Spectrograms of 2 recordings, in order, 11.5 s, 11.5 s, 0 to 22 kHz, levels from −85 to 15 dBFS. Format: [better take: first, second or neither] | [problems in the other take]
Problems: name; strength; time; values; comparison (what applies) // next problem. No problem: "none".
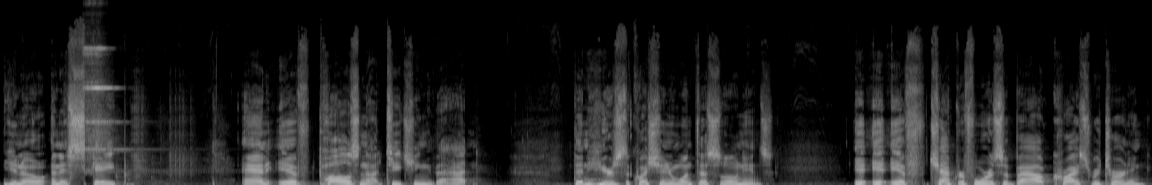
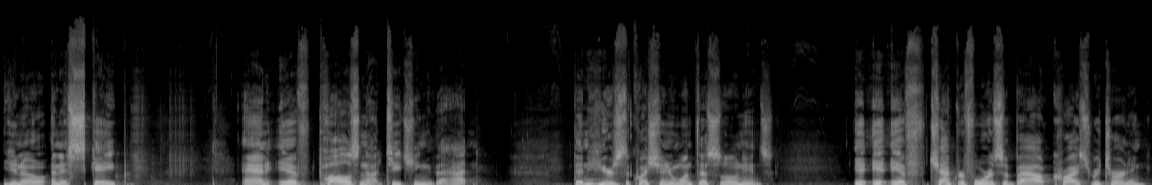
second | doorbell; noticeable; at 1 s; peak 3 dB below the speech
